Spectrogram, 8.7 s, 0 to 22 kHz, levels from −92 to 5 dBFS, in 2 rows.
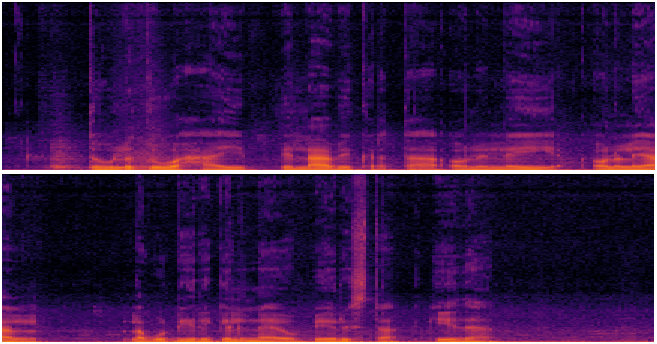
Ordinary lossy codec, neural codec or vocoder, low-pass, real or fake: none; none; none; real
